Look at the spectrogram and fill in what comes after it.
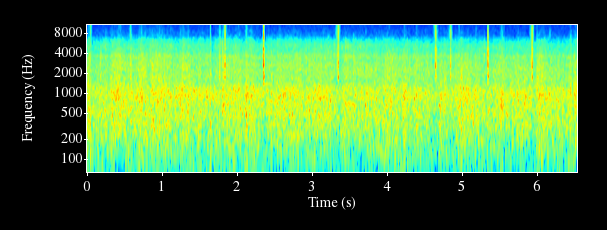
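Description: Passenger train running at speed, heard from an open coach door: a steady rush of wind and rolling noise, with sharp clicks now and then from the wheels and track.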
